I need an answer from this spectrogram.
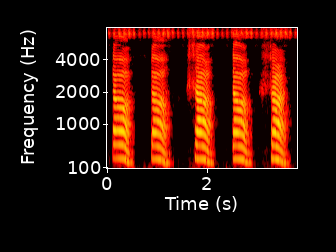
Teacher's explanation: जो षष्ठकोण वाला सा होता है, जिसको हम लोग कहते हैं मूर्धन्य सा, उसका मूर्धा है।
